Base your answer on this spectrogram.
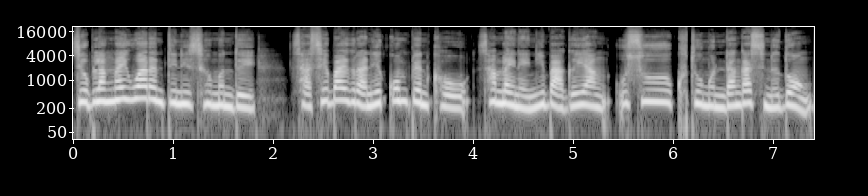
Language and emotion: Bodo, fearful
